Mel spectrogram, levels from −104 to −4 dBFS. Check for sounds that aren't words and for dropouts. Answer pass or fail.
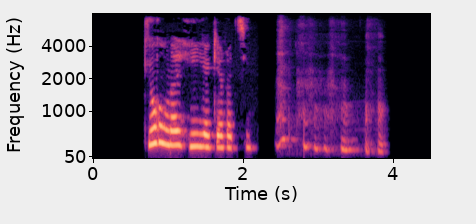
fail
